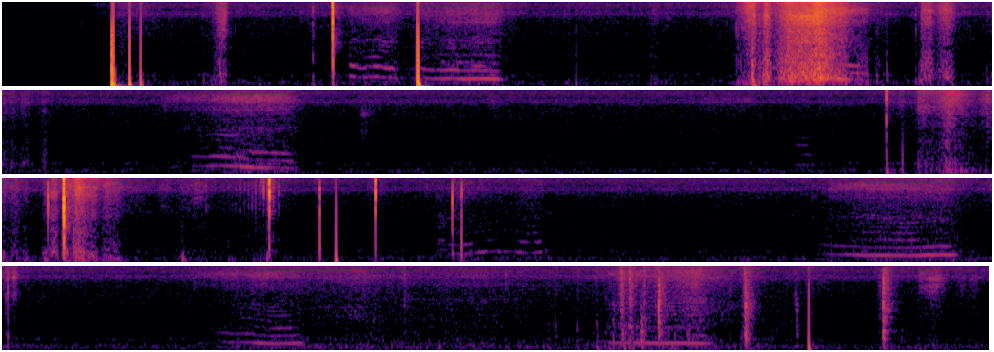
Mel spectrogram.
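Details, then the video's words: Lieutenant Miller, a male pet cat checked by the vet for respiratory causes, snoring and dreaming: soft low breaths with faint short rising squeaky chirps every few seconds, occasional clicks and rustles in a quiet room. "Snoring Kitty Cat Lt. Miller"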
